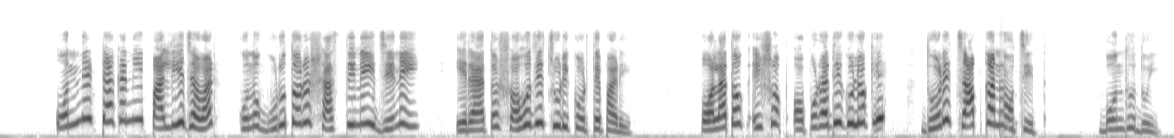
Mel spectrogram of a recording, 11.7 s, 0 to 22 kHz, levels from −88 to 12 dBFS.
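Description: Five brief smears or wobbles break the speech: at 1.41 to 1.45 s, between "অন্যের টাকা" and "পালিয়ে যাওয়ার কোনও গুরুতর"; at 7.81 to 7.85 s, just after "পলাতক এসব"; at 8.75 to 8.79 s; at 10.01 to 10.07 s; and at 11.05 to 11.09 s. Each is short concealed packet loss. About 20 ms of audio (40 ms at 10.01 s) never arrived in time, so the receiver extended the preceding sound and then blended back into the real signal. The call path's Opus coding limits the top end to about 8 kHz.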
